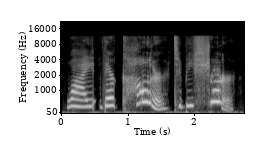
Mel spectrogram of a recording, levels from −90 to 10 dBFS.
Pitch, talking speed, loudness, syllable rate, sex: 325 Hz, 130 wpm, -17 LUFS, 3.1 syllables/s, female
